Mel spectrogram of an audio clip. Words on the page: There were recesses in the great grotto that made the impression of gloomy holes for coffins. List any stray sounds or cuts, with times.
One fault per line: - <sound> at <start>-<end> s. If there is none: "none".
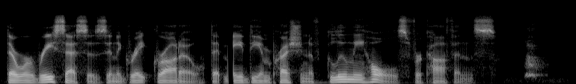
- dropout at 2.3-2.3 s
- bark at 5.2-5.5 s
